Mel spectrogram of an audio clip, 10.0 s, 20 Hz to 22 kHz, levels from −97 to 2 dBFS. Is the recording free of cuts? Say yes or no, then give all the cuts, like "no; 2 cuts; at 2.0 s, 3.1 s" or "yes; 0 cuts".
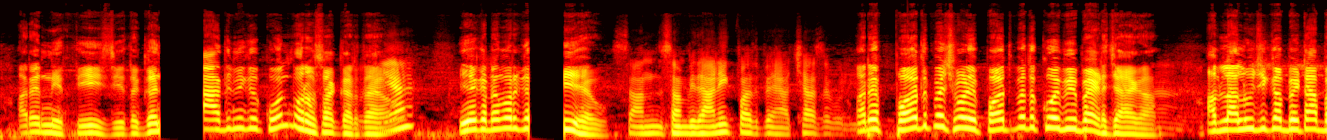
yes; 0 cuts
